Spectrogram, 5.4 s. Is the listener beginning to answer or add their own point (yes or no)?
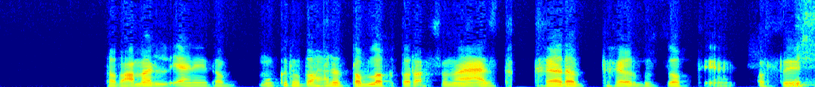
no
